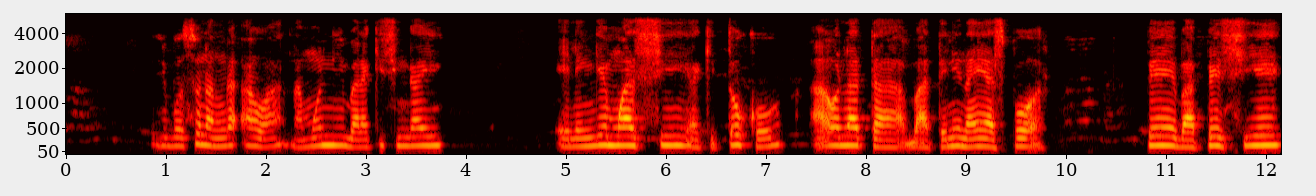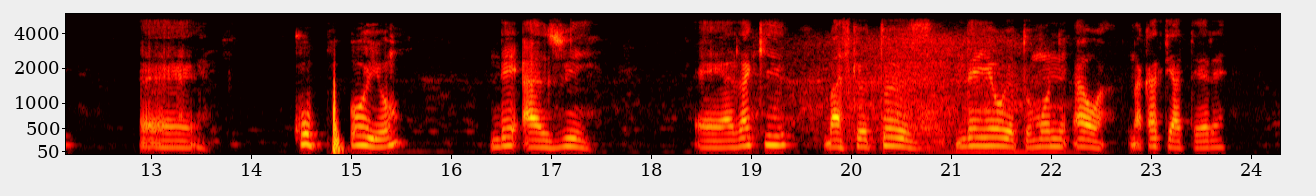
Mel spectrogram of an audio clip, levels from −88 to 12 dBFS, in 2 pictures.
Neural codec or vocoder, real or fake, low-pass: none; real; 5.4 kHz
